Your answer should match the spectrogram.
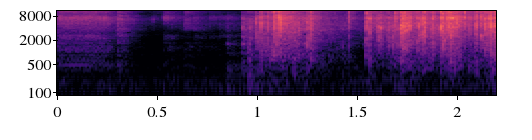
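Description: Thin plastic bag crinkling as it is handled and opened, starting about halfway in and growing louder.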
